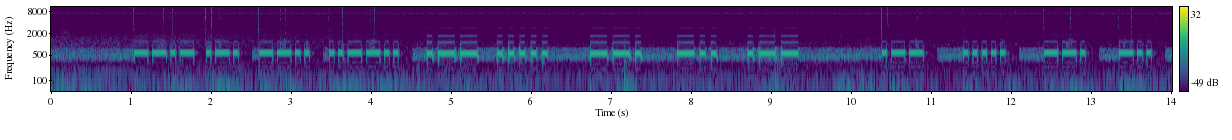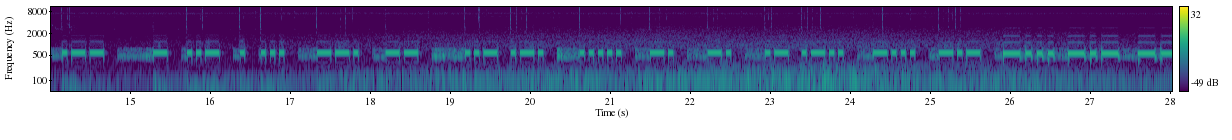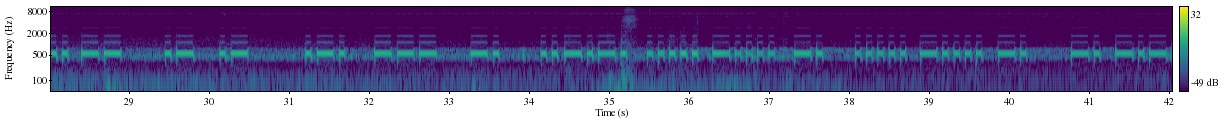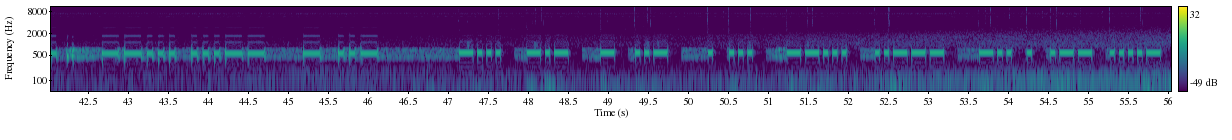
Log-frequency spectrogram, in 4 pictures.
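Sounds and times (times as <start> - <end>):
receiver hiss: 0.0 - 56.0
faint clicks: 0.1 - 5.2, 9.8 - 26.1, 46.5 - 56.0
morse code tone: 1.0 - 9.4, 10.0 - 46.2, 47.0 - 56.0.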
